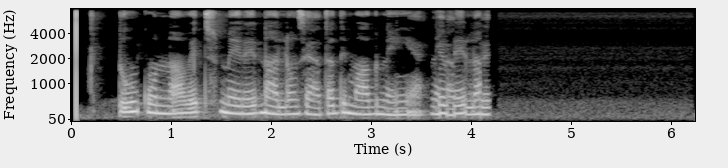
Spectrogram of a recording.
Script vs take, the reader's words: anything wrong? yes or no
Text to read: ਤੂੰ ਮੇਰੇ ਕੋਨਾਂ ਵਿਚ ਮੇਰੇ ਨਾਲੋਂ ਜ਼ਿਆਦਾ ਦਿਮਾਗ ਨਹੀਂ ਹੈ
yes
